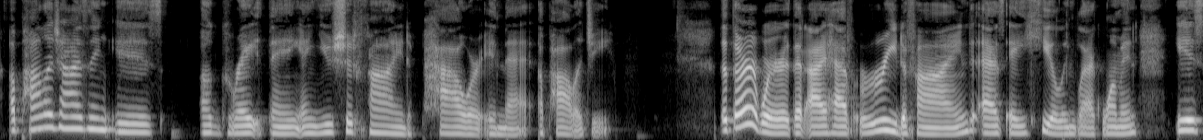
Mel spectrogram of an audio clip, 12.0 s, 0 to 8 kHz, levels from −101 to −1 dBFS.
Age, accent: 20-39, American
